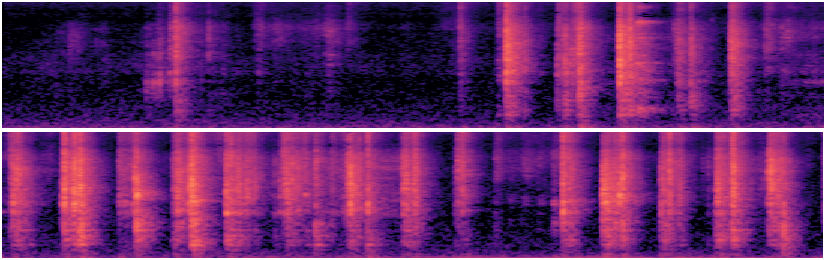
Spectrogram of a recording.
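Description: A deck of oracle cards being shuffled by hand, a quick irregular run of crisp card clicks and slaps. It starts about two seconds in after a near-silent pause and goes on steadily.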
